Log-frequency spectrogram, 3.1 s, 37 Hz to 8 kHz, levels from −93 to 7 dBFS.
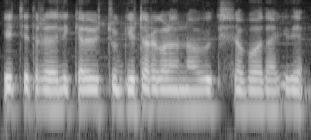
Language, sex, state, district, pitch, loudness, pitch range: Kannada, male, Karnataka, Koppal, 130 Hz, -16 LUFS, 125-130 Hz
